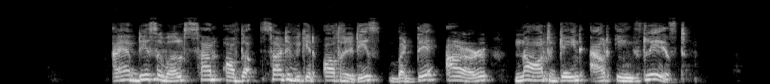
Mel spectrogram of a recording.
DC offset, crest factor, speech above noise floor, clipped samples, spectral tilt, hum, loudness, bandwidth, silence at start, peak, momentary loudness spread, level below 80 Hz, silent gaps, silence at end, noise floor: under 0.1%; 12 dB; 60 dB; under 0.1%; -6 dB/octave; none; -13 LUFS; 8 kHz; 1.1 s; -2 dBFS; 5 LU; -48 dBFS; none; 0.85 s; -73 dBFS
